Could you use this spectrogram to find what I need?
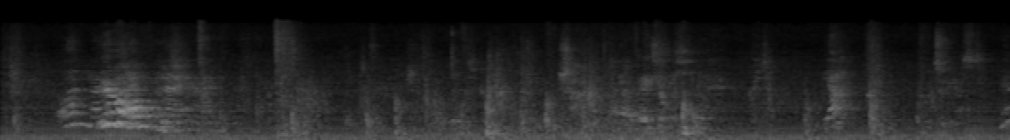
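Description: A woman speaks in a large hall.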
